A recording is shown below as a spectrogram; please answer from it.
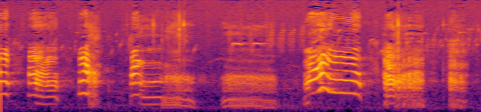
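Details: A Cairn Terrier with a new toy gives a quick series of short, nasal whines and yips, some bending upward, mixed with rough grumbling growls, each burst under a second with brief pauses.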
